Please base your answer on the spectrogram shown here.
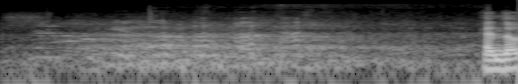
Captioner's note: laughter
